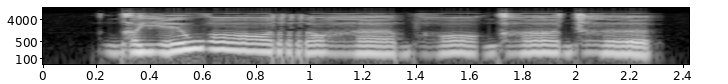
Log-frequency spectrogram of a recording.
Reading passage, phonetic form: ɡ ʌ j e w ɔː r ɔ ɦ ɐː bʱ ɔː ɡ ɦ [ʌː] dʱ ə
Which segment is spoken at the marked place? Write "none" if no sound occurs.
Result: ʌː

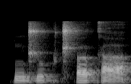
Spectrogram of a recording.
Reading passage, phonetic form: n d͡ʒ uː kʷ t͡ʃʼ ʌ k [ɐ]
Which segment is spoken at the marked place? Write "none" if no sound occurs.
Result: a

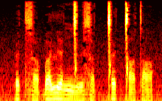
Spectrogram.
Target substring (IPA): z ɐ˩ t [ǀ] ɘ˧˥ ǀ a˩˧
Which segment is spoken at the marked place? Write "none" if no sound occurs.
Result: ǀ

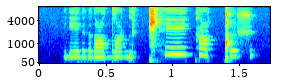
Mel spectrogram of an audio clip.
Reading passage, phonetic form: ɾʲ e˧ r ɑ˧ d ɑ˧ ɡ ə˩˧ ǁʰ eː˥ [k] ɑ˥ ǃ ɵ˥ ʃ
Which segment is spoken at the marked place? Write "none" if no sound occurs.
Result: k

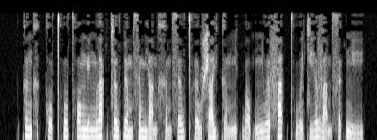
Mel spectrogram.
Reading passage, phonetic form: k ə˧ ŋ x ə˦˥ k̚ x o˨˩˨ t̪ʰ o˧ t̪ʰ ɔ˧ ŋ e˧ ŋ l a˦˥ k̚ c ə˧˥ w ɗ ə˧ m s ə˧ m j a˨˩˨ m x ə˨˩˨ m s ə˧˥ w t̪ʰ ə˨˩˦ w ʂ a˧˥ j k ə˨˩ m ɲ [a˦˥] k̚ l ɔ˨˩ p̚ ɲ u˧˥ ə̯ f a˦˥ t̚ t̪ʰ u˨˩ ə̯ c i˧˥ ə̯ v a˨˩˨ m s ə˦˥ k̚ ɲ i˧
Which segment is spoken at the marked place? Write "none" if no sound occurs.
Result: ə˦˥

